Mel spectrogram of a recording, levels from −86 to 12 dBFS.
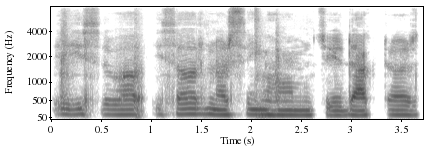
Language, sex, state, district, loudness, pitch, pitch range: Maithili, male, Bihar, Saharsa, -27 LUFS, 130 Hz, 120-135 Hz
